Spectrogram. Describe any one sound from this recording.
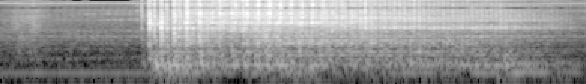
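A gouge scrapes and cuts into spinning wood with a loud rasping hiss.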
